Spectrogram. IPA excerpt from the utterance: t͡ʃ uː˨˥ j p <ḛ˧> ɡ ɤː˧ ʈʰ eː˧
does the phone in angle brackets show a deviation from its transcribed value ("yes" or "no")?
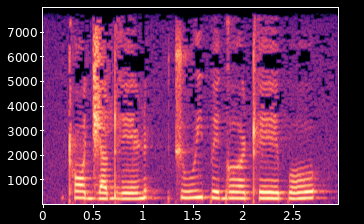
yes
